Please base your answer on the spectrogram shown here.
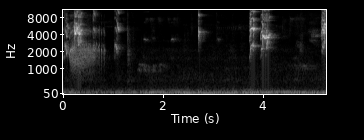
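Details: Female cockatiel nestling about 15 days old, daughter of a pied cockatiel pair; loud scratchy squeals open, then scattered brief chirps and a pair of harsh raspy squawks, with a low hum underneath.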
